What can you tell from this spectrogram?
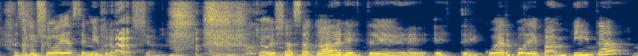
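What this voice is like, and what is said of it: Put-on Argentine accent. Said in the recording (Spanish): “me voy a sacar este acento argentino”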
